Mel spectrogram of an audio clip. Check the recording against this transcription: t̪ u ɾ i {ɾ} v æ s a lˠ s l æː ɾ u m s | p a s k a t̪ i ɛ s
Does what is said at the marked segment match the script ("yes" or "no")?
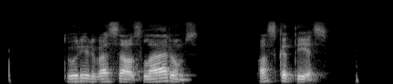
yes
